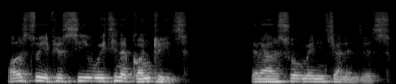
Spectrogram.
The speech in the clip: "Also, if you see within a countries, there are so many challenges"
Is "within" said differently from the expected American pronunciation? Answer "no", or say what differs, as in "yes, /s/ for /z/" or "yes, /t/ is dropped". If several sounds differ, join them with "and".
yes, /t/ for /θ/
